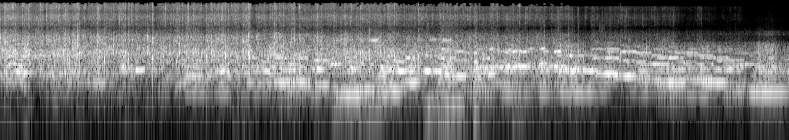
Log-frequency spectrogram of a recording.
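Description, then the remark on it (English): An audience applauds its guests steadily for several seconds, a dense wash of clapping with some cheering mixed in, then it thins out and fades away toward the end. “So round of applause, please, for our guests, for yourself,”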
